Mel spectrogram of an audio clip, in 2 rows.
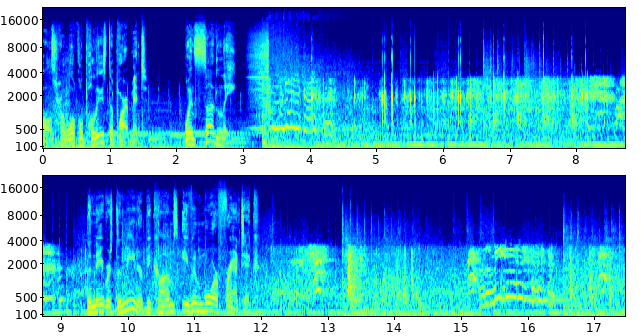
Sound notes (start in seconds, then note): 3.3 intruder crying; 5.5 door rattling; 13.4 window rattling; 15.1 crying; 17.2 knocking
